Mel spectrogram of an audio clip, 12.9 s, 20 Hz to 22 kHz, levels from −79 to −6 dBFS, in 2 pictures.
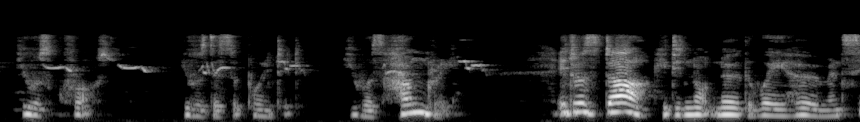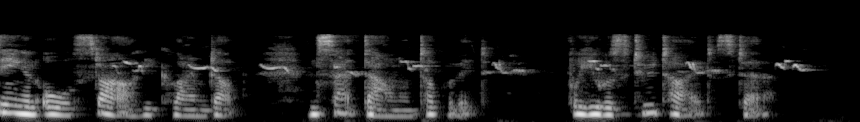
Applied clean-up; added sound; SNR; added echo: classical method WPE with log-MMSE.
